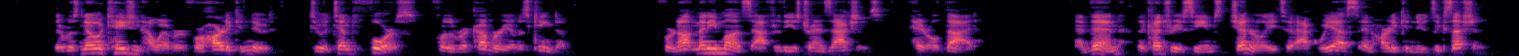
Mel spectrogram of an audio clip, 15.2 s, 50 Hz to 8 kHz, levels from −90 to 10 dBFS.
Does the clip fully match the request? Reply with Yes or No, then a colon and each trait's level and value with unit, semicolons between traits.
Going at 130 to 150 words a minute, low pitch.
No: average, 140 wpm; very high, 365 Hz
